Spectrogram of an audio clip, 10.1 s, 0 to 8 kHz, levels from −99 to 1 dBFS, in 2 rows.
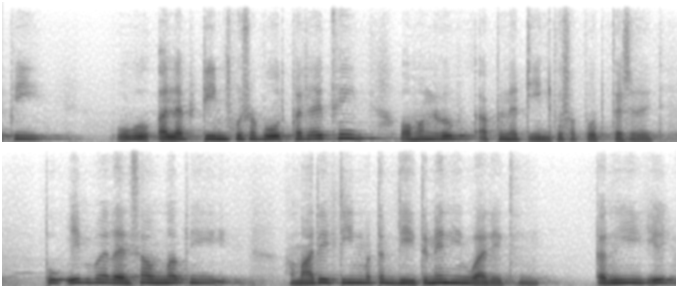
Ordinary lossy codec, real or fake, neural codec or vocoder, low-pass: none; fake; codec, 16 kHz, 0.5 kbps, FunCodec, trained on Chinese and English, 25 frames a second; none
